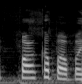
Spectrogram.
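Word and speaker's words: Whakapapa: हम जा रहे हैं फाकापापा ski valley. First time may बी आप इसे गलत प्रोनाउंस कर सकते हैं क्योंकि माओरी लैंग्वेज में WH को व नहीं फ प्रोनाउंस करते हैं।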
